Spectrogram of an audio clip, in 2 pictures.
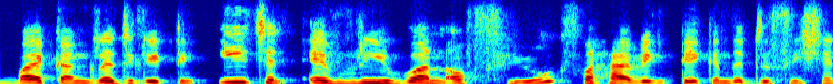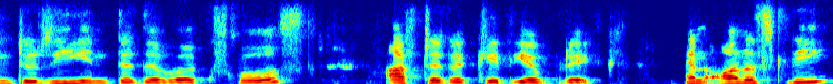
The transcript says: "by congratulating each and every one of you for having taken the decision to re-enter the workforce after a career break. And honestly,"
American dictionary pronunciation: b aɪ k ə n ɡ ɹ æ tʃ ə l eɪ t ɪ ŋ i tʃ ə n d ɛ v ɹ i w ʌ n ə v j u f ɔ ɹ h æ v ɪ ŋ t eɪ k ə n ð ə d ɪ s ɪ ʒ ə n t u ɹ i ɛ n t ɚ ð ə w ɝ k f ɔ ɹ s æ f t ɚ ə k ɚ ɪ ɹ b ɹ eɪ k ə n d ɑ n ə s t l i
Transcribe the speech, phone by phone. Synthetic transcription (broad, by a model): b aɪ k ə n ɡ ɹ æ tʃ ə l eɪ t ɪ ŋ i tʃ ə n d ɛ v ɹ i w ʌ n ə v j u f ɔ ɹ h æ v ɪ ŋ t eɪ k ə n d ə d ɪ s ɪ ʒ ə n t u ɹ i ɛ n t ɚ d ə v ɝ k f ɔ ɹ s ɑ f t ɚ ə k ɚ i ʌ b ɹ eɪ k ə n d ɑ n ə s t l i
